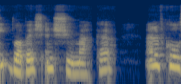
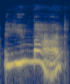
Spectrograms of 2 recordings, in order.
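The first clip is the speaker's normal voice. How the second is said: high, outraged disbelief; incredulous at the idea; indignant dad; 10 semitones higher, 4 dB louder than usual. Acted. Dad refuses the inspector's demand, high and outraged.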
